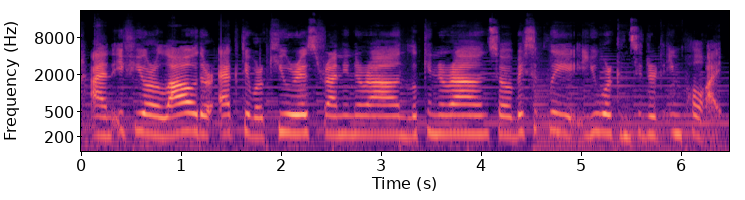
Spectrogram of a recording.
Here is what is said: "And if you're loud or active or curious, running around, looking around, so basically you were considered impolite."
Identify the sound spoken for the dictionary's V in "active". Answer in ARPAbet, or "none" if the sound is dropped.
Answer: V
